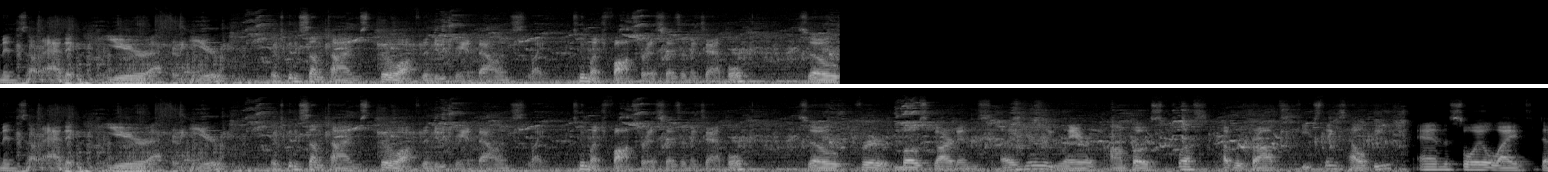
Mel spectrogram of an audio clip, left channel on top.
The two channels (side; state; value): left; drops out; at 8.4 s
